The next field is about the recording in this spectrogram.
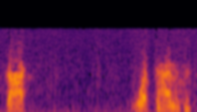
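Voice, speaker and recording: An actor playing a nervous, guilt-ridden young factory worker in a 1940s radio drama, anxious and insistent. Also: male voice, sits high, unhurried, bright, forceful tone, breathy edge, exaggerated voice. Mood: agitated, pleading. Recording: muffled old radio drama recording.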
